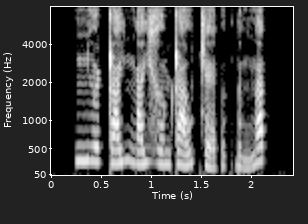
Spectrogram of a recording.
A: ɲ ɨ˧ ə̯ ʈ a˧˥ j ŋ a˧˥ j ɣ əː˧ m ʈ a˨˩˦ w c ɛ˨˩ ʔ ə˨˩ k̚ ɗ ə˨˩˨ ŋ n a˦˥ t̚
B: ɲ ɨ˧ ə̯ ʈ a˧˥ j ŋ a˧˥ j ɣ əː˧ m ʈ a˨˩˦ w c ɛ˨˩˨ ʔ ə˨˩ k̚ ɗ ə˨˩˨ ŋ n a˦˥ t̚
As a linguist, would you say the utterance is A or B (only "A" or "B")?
B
